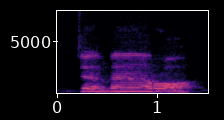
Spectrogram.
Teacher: تبارك الذي تبارا، اس میں ہم خیال رکھیں گے کہ را کی آواز کو موٹا کرنا ہے. تبارا، تبارا نہیں پڑھنا.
